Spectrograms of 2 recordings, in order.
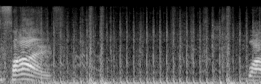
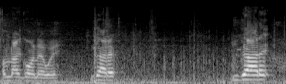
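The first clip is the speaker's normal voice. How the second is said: ordinary talk, nothing marked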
